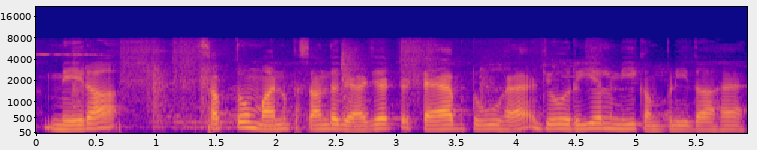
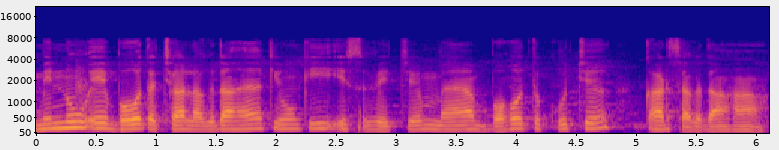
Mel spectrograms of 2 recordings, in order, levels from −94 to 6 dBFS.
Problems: constant background noise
